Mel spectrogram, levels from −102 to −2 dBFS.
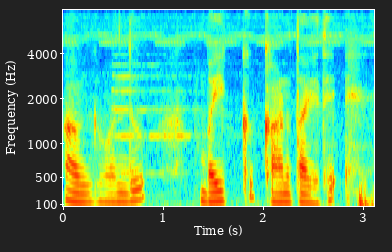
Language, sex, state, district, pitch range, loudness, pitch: Kannada, male, Karnataka, Koppal, 130-155 Hz, -22 LUFS, 135 Hz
